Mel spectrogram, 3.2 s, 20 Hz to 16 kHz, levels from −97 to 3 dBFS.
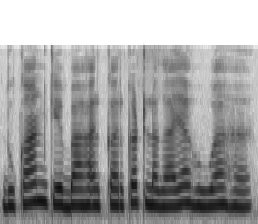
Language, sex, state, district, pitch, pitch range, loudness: Hindi, female, Jharkhand, Palamu, 250 Hz, 240-265 Hz, -12 LUFS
